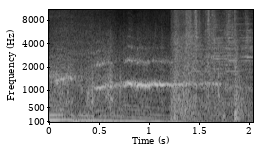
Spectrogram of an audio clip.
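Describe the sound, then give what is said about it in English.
A car's tires squeal in a loud, sustained skid over a low engine rumble, followed by sharp noisy bursts that sound like a crash and impact, as an unlicensed young driver in his father's car crashes into a neighbor's shed. “He ended up crashing into his neighbor's shed, causing extensive damage.”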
